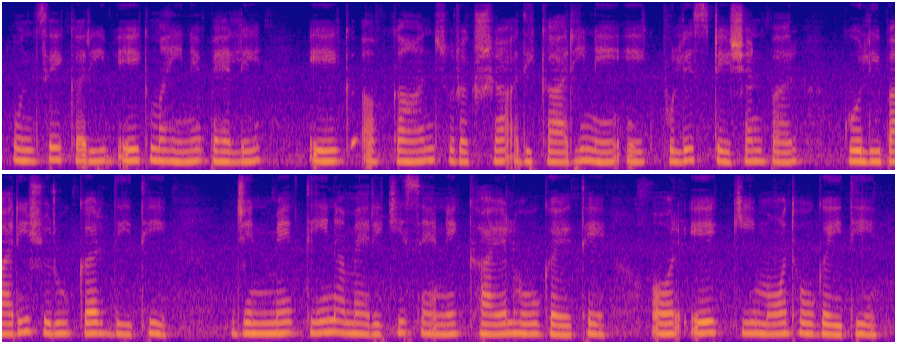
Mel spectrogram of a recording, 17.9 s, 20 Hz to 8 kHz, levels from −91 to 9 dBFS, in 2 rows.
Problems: none marked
